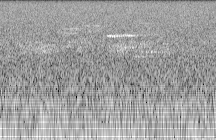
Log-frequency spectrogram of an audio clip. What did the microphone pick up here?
Red-eyed Vireo, Black-throated Green Warbler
